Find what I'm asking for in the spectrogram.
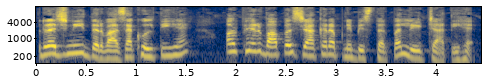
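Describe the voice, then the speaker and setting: A woman narrating a scripted story for an animated moral tale. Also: medium pitch, normal speed.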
